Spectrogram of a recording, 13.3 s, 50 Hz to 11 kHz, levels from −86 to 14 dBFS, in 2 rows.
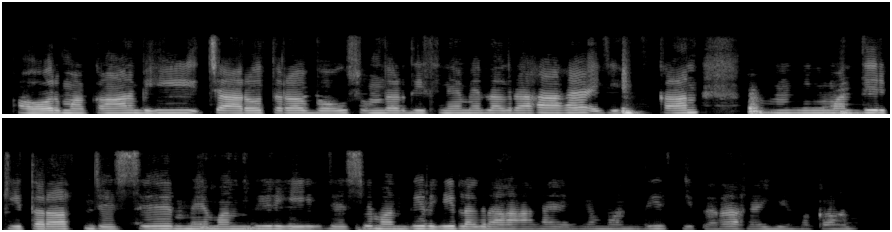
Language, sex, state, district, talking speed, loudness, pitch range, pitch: Hindi, female, Bihar, Jamui, 130 wpm, -22 LUFS, 210-225 Hz, 215 Hz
